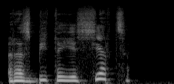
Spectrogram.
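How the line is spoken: Whispered. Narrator (Russian): прошептал он

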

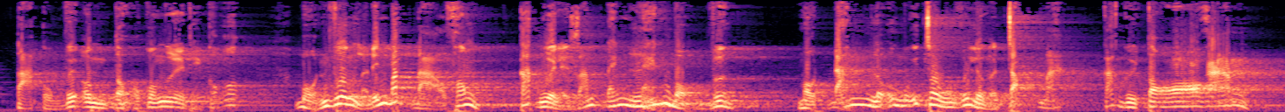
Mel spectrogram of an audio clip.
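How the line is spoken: Angry yelling while fleeing. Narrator (Vietnamese): Tam pháp vương vừa chạy trốn vừa giận dữ la hét

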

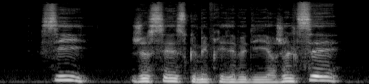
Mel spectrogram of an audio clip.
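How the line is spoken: Child shouting, stamping angrily. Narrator (French): cria l'enfant en frappant du pied

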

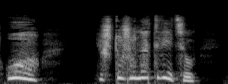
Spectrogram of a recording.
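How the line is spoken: Frightened question. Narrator (Russian): испуганно спросила Мэри

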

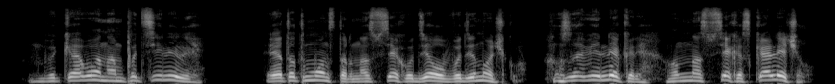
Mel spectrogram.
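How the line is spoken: Hoarse man's voice. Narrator (Russian): сиплым голосом проговорил мужик

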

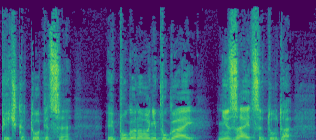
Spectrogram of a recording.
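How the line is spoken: Growling. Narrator (Russian): Рыкнул Высотин

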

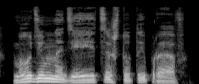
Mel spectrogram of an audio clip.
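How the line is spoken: Sighing. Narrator (Russian): вздохнул я

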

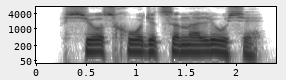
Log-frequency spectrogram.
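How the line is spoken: Gloomy. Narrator (Russian): мрачно подытожил он

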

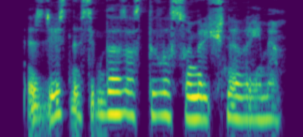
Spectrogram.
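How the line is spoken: Quiet. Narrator (Russian): негромко заговорил Калипсо

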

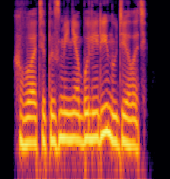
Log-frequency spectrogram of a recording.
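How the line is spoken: Furious growl. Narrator (Russian): В ярости прорычал я

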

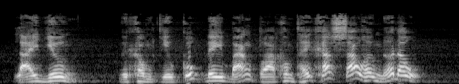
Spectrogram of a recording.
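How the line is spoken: Cold. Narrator (Vietnamese): Võ Lâm Đế Quân lạnh lùng nói

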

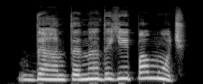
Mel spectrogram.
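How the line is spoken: Pleading. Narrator (Russian): взмолилась я

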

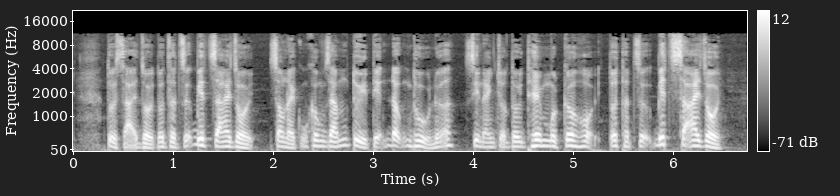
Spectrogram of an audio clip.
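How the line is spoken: Terrified tearful pleading. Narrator (Vietnamese): Mẹ Quân mặt mày rất hoảng sợ, quỳ ở dưới chân Mã Tuân khóc lóc van xin

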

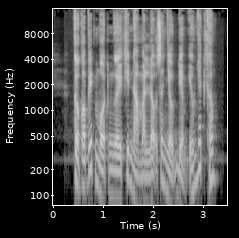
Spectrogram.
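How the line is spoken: Smiling. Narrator (Vietnamese): Cô đồng linh mỉm cười

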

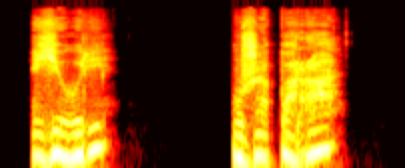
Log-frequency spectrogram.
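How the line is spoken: Hoarse question. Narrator (Russian): сипло спросила она

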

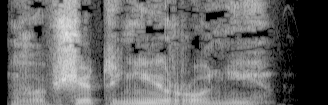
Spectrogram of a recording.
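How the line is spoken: Barely audible mutter. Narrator (Russian): буркнул я, да так, чтобы этого никто не расслышал

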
